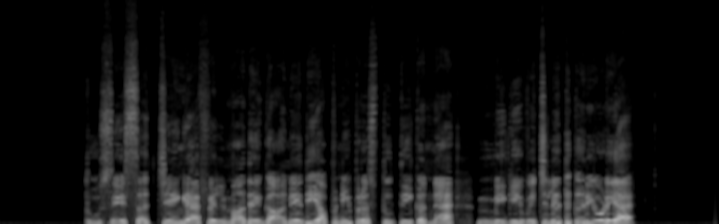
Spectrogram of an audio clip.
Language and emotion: Dogri, surprised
